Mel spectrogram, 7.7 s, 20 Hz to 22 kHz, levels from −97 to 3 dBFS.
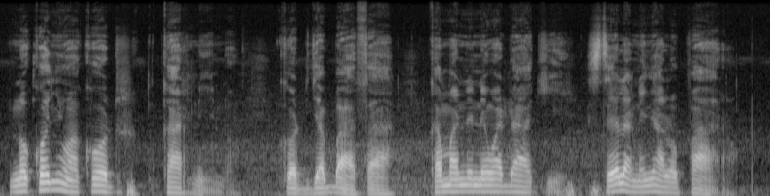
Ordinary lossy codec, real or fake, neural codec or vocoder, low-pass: none; real; none; none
